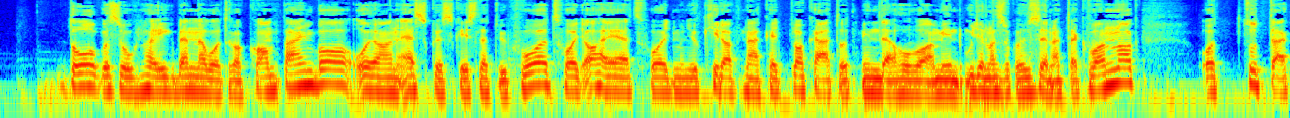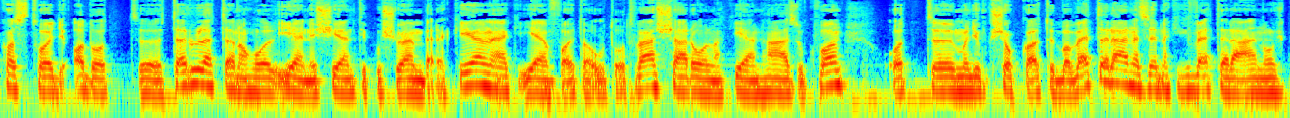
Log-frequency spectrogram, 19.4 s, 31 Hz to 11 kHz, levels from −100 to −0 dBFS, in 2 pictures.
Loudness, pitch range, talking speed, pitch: -18 LUFS, 110-130 Hz, 160 wpm, 120 Hz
